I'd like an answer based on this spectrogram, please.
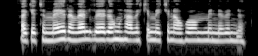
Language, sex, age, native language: Icelandic, female, 40-49, Icelandic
